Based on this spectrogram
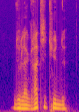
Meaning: gratitude
- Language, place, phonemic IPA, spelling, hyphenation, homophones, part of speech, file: French, Paris, /ɡʁa.ti.tyd/, gratitude, gra‧ti‧tude, gratitudes, noun, Fr-gratitude.ogg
